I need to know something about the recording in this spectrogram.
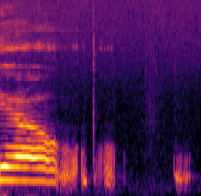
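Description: A woman's voice holding a drawn-out hesitation sound for about half a second, a few short broken-off sounds, then a pause of nearly a second in a small studio room.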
